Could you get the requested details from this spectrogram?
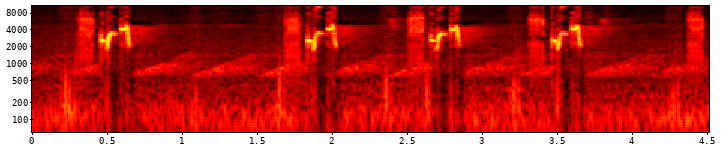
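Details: Red-headed prinia, male, lure call for provoking replies: sharp clicks and short rising whistled chirps in tight groups, spaced under a second apart.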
